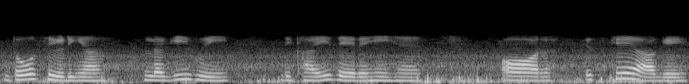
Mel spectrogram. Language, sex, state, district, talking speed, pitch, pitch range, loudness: Hindi, female, Chandigarh, Chandigarh, 95 wpm, 180 Hz, 175-205 Hz, -17 LUFS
